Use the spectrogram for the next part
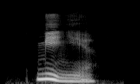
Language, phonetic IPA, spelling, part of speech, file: Russian, [ˈmʲenʲɪje], менее, adverb, Ru-менее.ogg
- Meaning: less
